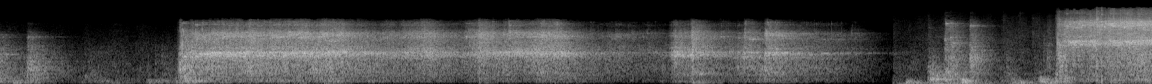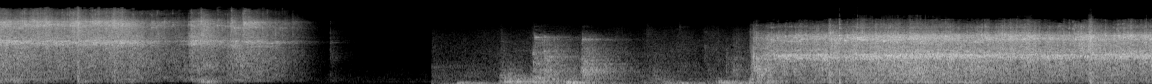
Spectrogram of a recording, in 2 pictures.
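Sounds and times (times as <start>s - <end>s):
wooden planks clattering on floor: 9.0s - 14.6s.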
